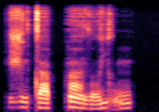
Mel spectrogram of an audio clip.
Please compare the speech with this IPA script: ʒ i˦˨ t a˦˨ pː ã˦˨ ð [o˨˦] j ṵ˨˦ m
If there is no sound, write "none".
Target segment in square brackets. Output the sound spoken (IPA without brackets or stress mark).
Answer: o˨˦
